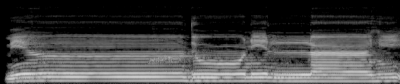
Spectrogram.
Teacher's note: Nun sukun bertemu dal dibaca dengan samar. Yang ini dengung, yang ini samar.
